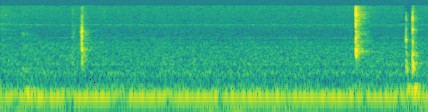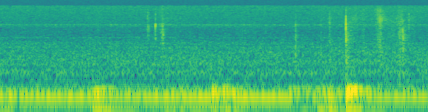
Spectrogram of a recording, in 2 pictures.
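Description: Mouse clicks pressing a 'pick a winner' button on a computer, a few sharp, isolated clicks spaced irregularly over a low, steady hum, quiet overall.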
